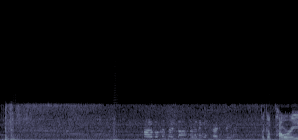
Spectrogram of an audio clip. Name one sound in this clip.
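A car engine idles, heard from inside the car.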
